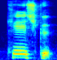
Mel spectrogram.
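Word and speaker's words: 慶祝: 경축, 케시크, 케시크. 요게 했던 거 의자라 축의, 축의에서 발음은 슈기, 슈기 합니다.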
